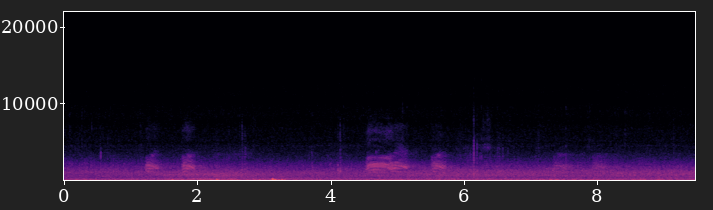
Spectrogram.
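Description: A bird giving short, harsh calls: two about a second and a half in, a louder pair around five seconds in, and fainter ones later, over a steady low rumble. One dull thump about three seconds in.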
